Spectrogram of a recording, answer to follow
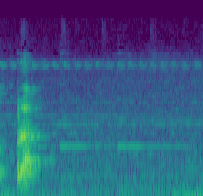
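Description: A woman speaks one short word, then faint background music continues as a soft, steady drone with a light, evenly pulsing high tone.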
